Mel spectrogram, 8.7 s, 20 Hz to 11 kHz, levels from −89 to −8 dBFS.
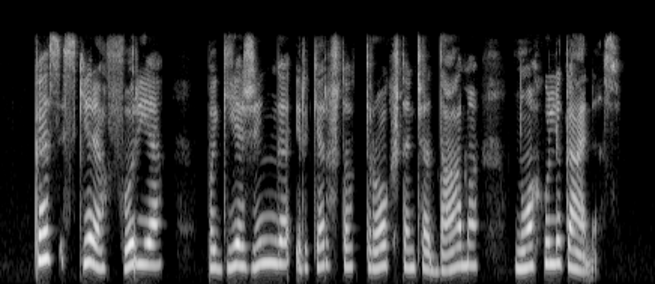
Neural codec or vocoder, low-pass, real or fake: none; 7.2 kHz; real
